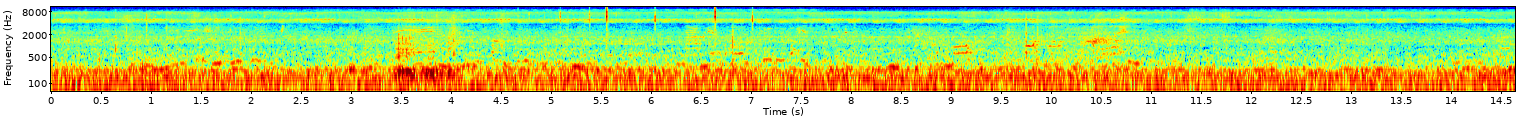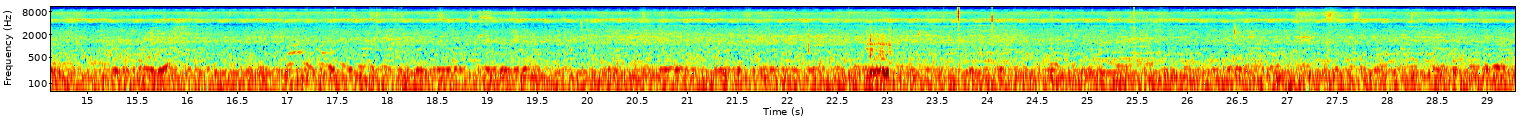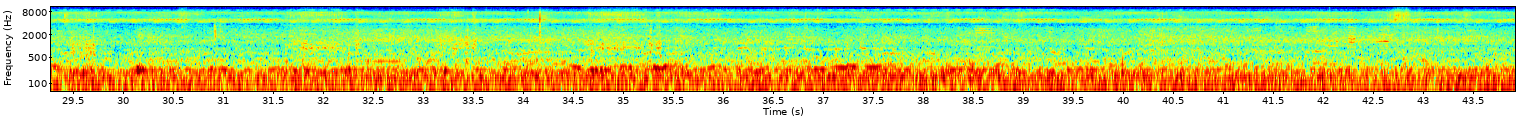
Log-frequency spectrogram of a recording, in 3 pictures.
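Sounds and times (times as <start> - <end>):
insects chirping chorus: 0.0 - 43.9.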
